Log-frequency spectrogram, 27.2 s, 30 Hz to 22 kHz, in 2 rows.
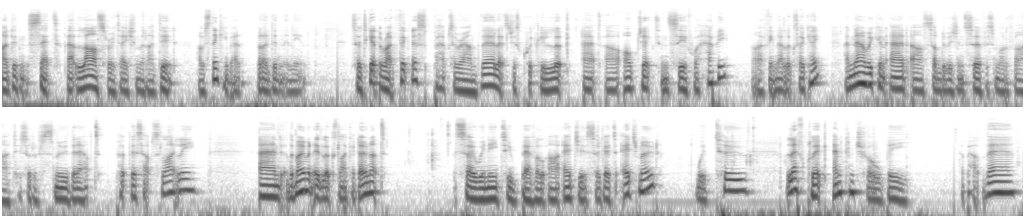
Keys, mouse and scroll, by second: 5.4-9.8 middle drag, 5.4 click, 5.8-6.6 scroll, 11.0-15.0 middle drag, 15.0 click, 15.6-19.6 middle drag, 16.6-17.2 scroll up 2, 17.6 Tab, 19.4 Tab, 21.8 2, 23.8 alt+click, 25.2 ctrl+b, 26.2 click, 26.6 middle click.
